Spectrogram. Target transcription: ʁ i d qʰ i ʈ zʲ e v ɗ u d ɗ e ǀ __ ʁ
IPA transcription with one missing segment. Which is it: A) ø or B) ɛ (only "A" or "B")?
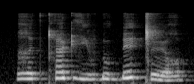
A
